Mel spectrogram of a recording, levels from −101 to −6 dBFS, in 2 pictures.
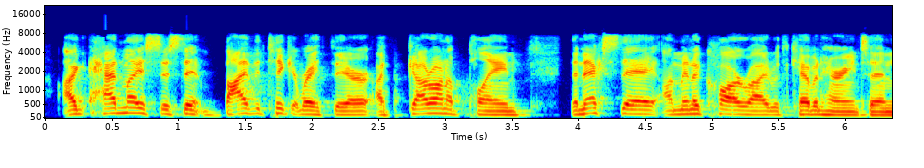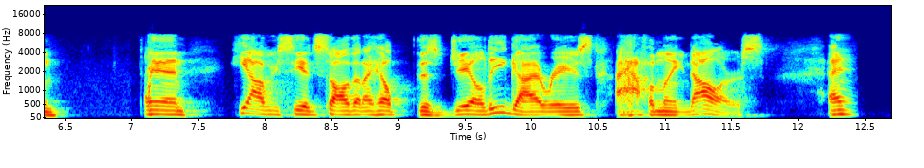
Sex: male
